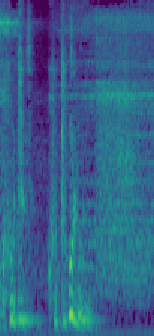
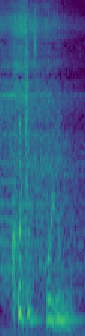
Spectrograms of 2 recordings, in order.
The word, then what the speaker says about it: Cthulhu: Moment, wir leben in Deutschland. Cthulhu. Cthulhu. So spricht man es in Deutschland aus.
